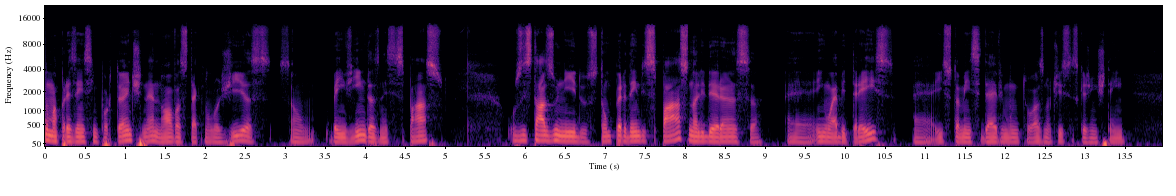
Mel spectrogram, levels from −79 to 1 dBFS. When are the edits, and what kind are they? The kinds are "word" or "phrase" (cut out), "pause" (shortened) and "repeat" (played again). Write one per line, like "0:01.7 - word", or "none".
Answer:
0:03.5 - word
